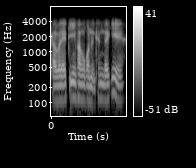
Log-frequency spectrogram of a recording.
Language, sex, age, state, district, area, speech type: Nepali, male, 18-30, West Bengal, Kalimpong, rural, conversation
